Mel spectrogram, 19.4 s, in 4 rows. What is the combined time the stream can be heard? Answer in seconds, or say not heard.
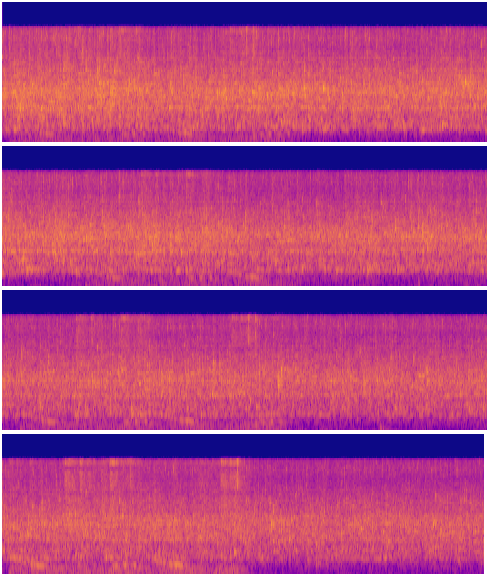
19 s.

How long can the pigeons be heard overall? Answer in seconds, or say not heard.
10 s.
